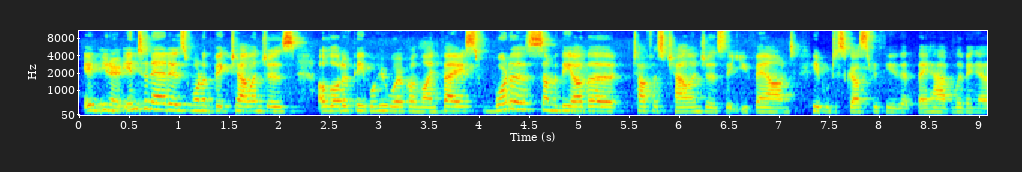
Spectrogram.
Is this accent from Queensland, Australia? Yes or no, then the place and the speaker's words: yes; Brisbane, Queensland, Australia; I grew up in Australia. I lived in Australia my entire life.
